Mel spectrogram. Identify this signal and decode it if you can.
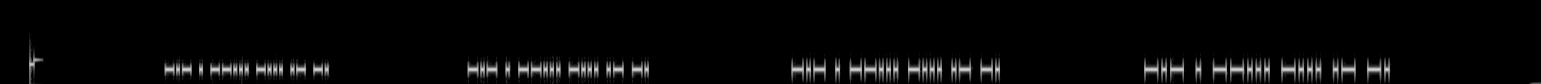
Morse code, heard as a keyed tone, about 35 wpm, 700 Hz. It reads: KE7BAN KE7BAN KE7BAN KE7BAN
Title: Speed Racing - USA 2x3 Call Signs 28wpm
